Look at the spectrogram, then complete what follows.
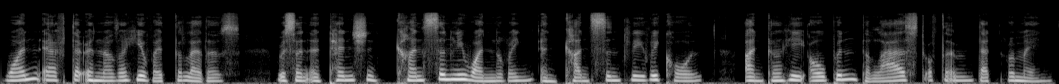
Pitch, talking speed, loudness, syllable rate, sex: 180 Hz, 135 wpm, -18 LUFS, 4.7 syllables/s, female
